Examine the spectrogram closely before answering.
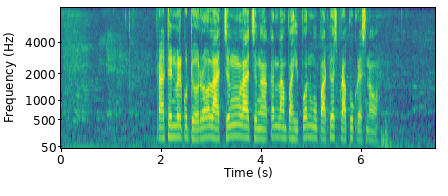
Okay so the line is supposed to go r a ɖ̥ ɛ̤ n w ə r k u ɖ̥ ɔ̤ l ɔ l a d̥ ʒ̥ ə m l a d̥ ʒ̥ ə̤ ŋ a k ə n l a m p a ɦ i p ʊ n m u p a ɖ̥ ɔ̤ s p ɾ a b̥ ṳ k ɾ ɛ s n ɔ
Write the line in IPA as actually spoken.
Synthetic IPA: r a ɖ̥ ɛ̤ n w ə r k u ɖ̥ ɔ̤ ɾ ɔ l a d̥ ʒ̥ ə ŋ l a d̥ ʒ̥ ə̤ ŋ a k ə n l a m p a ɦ i p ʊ n ŋ u p a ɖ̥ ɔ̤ s p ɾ a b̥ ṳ k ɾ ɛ s n ɔ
